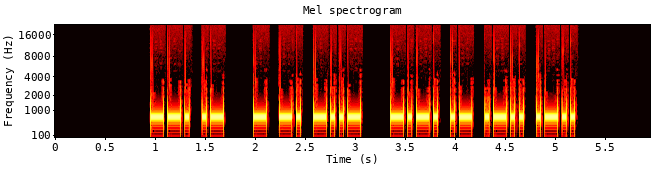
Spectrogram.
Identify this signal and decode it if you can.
Morse code, heard as a keyed tone, about 28 wpm, 700 Hz. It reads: GA TNX CALL
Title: Common QSO Phrases 28wpm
